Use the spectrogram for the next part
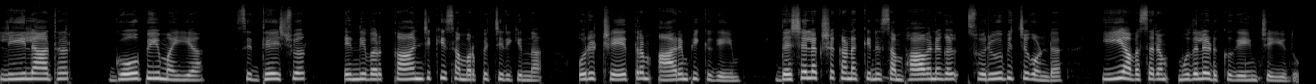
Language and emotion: Malayalam, neutral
